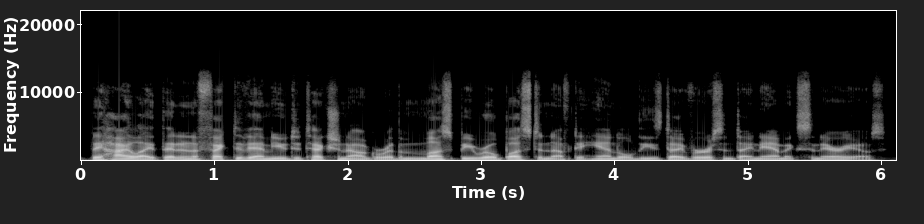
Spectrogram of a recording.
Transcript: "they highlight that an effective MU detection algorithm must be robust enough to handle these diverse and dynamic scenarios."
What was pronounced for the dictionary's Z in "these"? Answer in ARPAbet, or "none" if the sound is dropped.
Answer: Z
